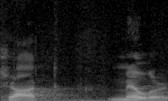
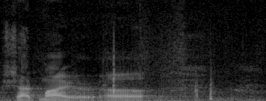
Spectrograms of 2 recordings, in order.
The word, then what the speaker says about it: Schott Miller: Pendergrass, you mispronounced my name. It's Schott Miller, not Schottmeyer.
